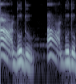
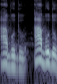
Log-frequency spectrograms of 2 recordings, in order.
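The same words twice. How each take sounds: First: "আবুদু" with pressed throat ayn after a; correct ayn. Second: "আবুদু" with a simple open a; wrong pronunciation. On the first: Teacher correcting students, "আবুদু" pressed from within. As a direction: squeeze the ayn from inside in "আবুদু". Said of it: "ভিতর থেকে চাপ দিয়ে". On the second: Teacher showing the common slip, "আবুদু" without ayn. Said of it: "অনেকে আবুদু বলে". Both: Shown as a demonstration.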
